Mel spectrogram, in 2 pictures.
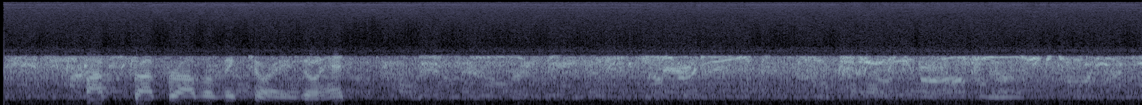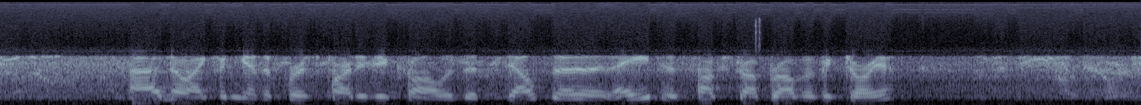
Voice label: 12m ssb; North America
